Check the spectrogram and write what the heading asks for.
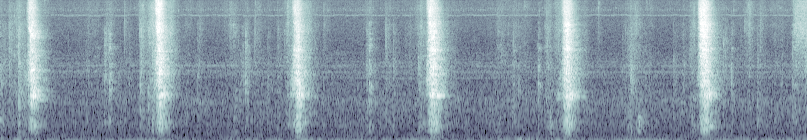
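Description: A man's sharp exhalations with each shadowboxing punch: six short hissing breaths, evenly spaced about a second and a bit apart.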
